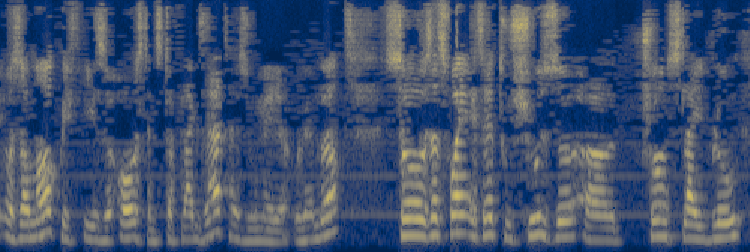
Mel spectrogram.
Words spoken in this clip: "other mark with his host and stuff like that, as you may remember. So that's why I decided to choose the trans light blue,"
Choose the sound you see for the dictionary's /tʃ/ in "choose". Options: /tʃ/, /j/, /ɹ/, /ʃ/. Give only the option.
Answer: /ʃ/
